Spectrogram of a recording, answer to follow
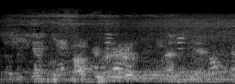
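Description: Indistinct voices talking over a steady high hiss.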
